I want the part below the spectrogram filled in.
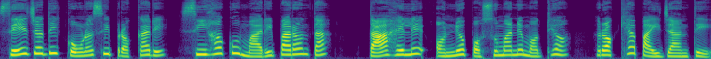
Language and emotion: Odia, neutral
